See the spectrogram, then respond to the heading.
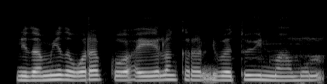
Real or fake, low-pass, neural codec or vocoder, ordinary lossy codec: real; 9.9 kHz; none; none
